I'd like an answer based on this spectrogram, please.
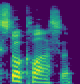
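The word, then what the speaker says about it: Stoklasa: Stoloska, Red Letter Media guy. I never learned how to pronounce his Really? last name. Mike Stolklasa, yeah.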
